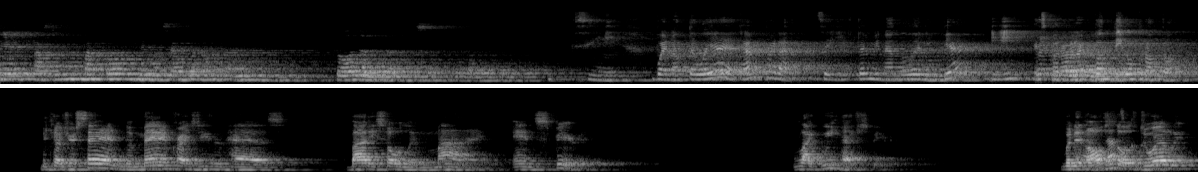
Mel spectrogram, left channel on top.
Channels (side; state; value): both; different; correlation -0.01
